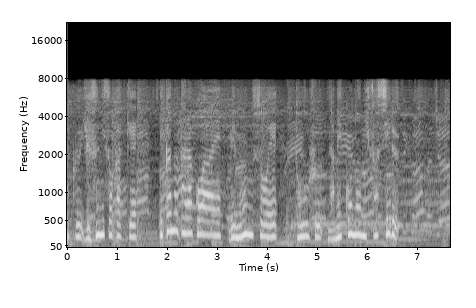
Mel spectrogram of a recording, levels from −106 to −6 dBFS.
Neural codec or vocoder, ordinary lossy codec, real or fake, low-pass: none; Opus, 16 kbps; real; 7.2 kHz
